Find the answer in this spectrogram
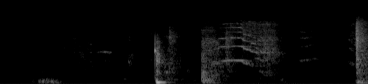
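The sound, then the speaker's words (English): A door opening to let a cat out: a sharp thunk, then a drawn-out tonal cry like a cat's meow, and another bump at the end, with light scuffs between. “I had to let my cat out.”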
